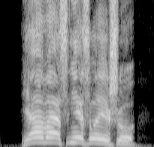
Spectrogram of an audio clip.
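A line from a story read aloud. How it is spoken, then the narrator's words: Shouting over shoulder. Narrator (Russian): Шейфер снова прокричал себе за спину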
